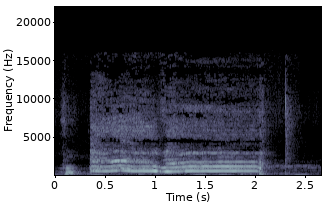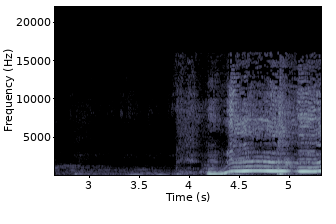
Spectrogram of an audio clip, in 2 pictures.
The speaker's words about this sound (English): Fucking dog.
